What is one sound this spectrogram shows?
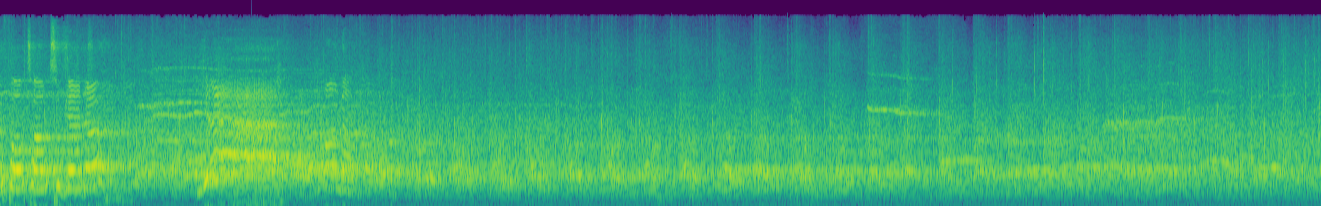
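A band plays loud rock music.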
